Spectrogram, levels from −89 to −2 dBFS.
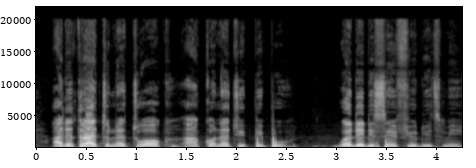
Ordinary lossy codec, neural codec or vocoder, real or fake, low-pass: none; none; real; none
